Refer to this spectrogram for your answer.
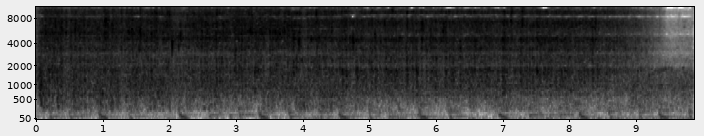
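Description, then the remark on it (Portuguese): Heavy rain pours down in a steady, dense hiss across the whole clip, with scattered low thumps and patters of drops hitting surfaces, easing slightly at the very end. “E durante a gravação do tutorial, ocorreu uma forte pancada de chuva.”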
